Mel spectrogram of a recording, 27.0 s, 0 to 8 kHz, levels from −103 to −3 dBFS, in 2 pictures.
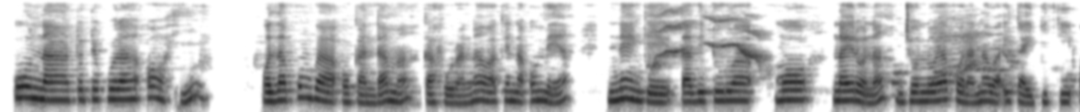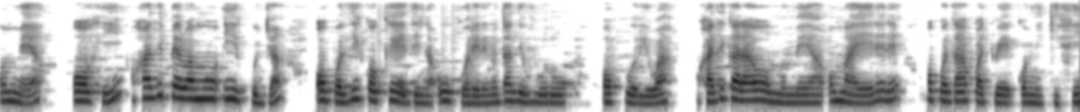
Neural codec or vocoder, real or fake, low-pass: none; real; 7.2 kHz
